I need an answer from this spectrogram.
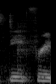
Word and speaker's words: Dietfried: Someone pointed out it's Dietfried is how you pronounce the brother's name.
